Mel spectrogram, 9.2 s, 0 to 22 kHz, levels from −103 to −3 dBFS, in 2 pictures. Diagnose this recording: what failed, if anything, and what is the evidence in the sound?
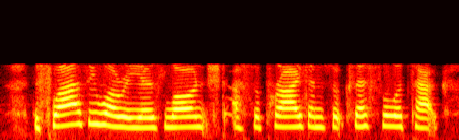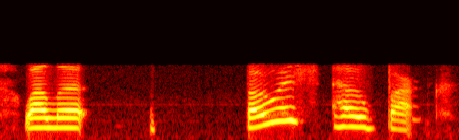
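Nothing failed in this recording, and the sound gives no evidence of a fault.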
